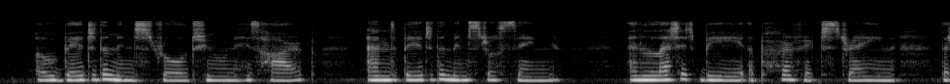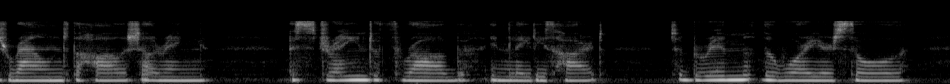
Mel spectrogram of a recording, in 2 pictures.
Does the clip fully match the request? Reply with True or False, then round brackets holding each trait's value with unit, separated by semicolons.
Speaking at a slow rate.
True (115 wpm)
